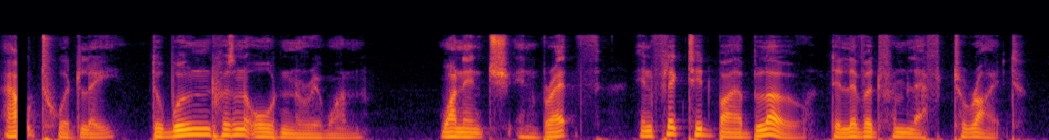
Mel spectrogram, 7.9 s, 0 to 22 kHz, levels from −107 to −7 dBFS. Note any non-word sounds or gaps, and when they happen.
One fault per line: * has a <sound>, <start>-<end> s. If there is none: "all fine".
* has a dropout, 0.1-0.2 s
